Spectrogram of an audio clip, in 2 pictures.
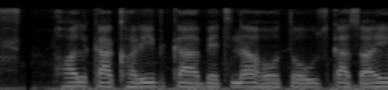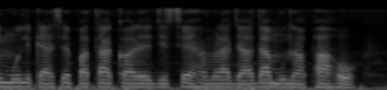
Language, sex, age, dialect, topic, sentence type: Magahi, male, 18-24, Western, agriculture, question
